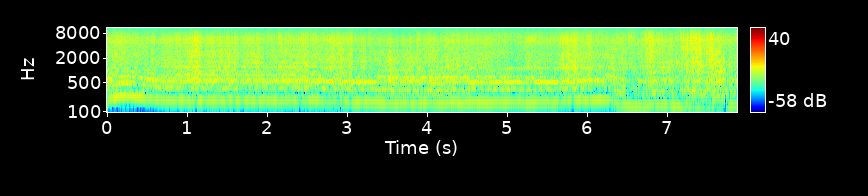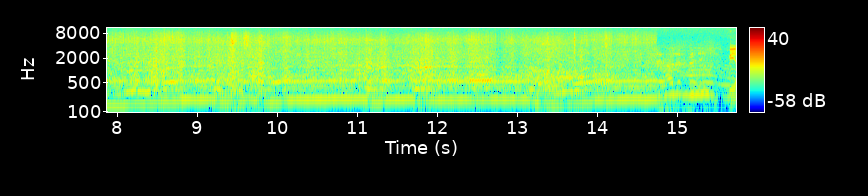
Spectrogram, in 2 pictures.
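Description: A damaged Toyota Conquest rally car labours through the last stretch of a stage, its engine droning loud and close with rising and falling revs and brief dips, tyres scrabbling on the surface throughout.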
